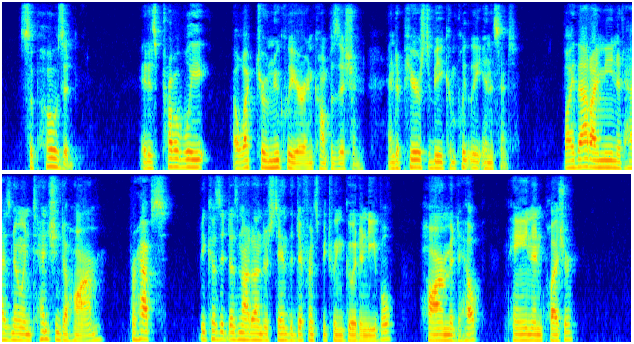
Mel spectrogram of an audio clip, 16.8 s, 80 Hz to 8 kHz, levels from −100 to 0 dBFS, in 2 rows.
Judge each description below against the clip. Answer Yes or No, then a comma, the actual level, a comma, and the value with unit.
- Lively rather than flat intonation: No, average, 3.3 semitones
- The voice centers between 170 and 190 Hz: No, low, 115 Hz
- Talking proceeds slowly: No, average, 145 wpm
